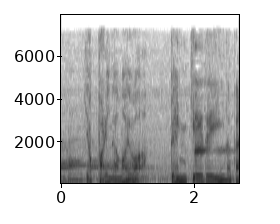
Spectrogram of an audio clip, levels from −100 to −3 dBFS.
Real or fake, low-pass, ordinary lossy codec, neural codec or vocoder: fake; 7.2 kHz; MP3, 64 kbps; codec, 16 kHz, 8 kbps, FunCodec, trained on Chinese and English, 25 frames a second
